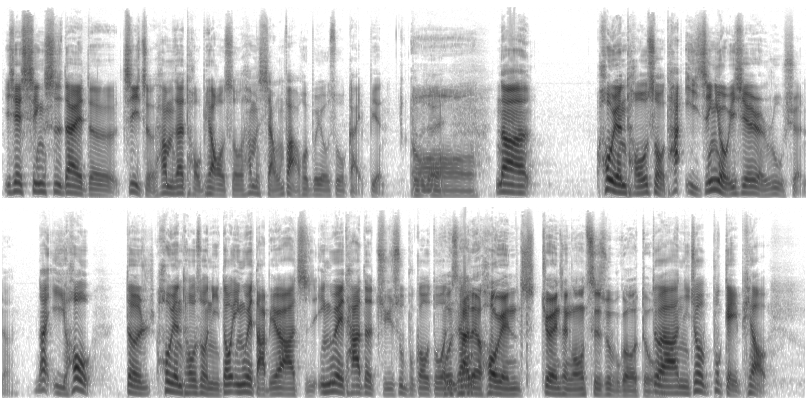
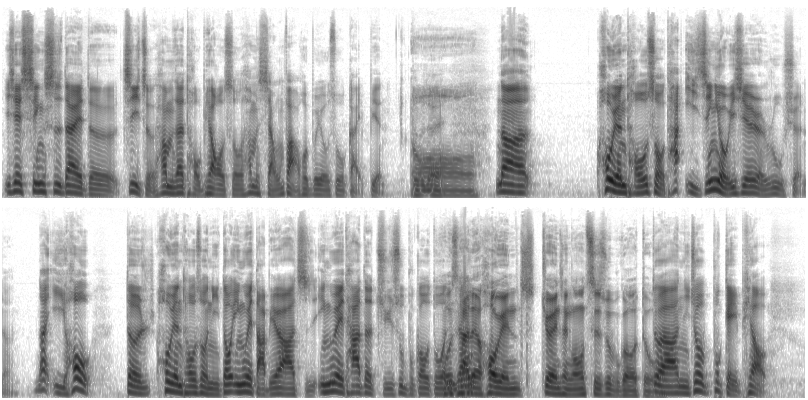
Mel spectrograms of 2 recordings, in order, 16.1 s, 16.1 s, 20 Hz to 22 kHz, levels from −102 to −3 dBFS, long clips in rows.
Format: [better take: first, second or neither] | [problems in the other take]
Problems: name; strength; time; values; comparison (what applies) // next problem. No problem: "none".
second | thin; very slightly; fading below 300 Hz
